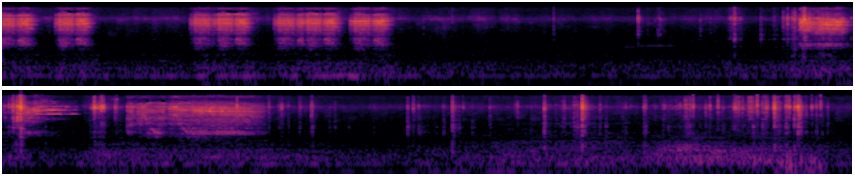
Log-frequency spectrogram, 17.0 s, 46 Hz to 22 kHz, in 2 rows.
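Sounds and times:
plastic toy parts clicking: 0:09.4 - 0:16.8.

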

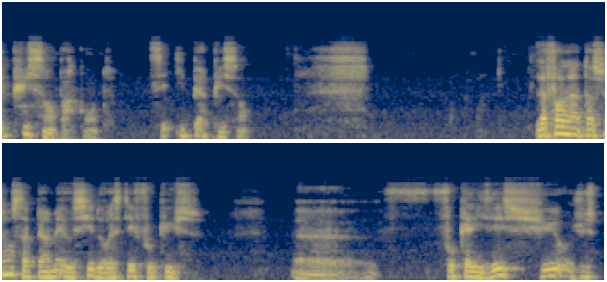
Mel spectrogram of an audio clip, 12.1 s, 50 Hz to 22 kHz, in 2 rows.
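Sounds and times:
man breathing in: 0:02.9 - 0:03.8, 0:08.3 - 0:08.8.

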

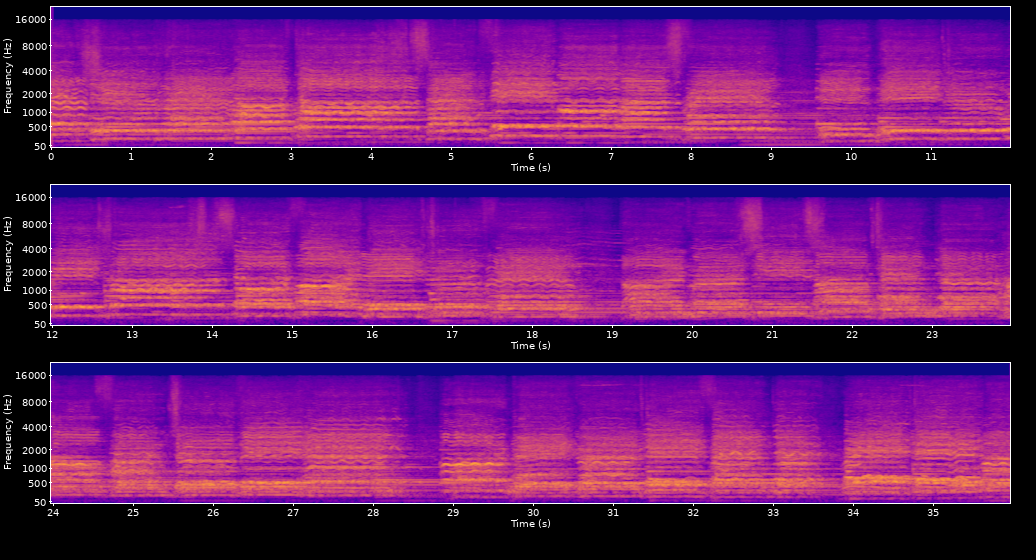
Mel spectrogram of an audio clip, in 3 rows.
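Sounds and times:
choir singing a hymn: 0:00.0 - 0:35.9.

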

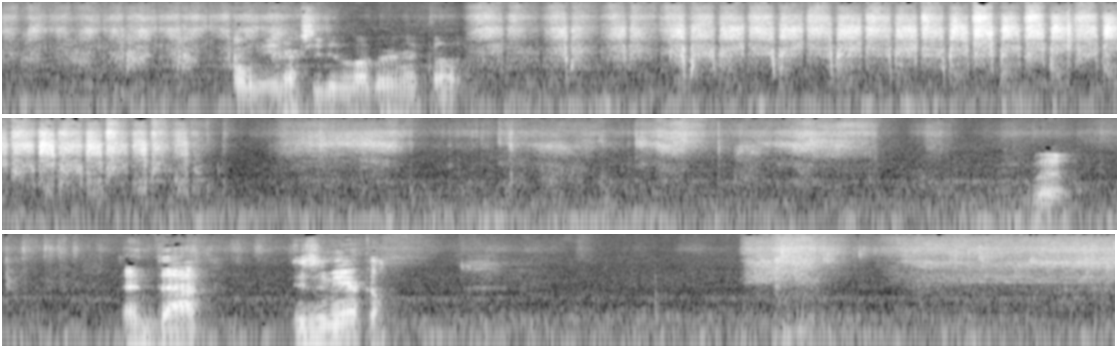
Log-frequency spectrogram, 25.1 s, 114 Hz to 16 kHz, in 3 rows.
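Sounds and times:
foam scrubbing wooden tabletop: 0:00.0 - 0:02.2, 0:03.5 - 0:09.8, 0:12.3 - 0:14.9.

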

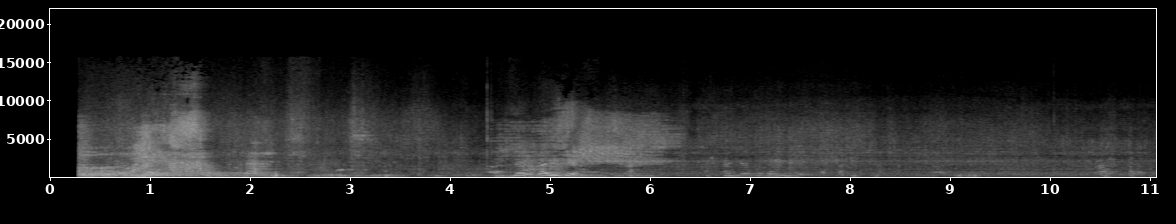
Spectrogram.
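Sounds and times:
water and air gushing from borehole: 0:00.3 - 0:11.0.

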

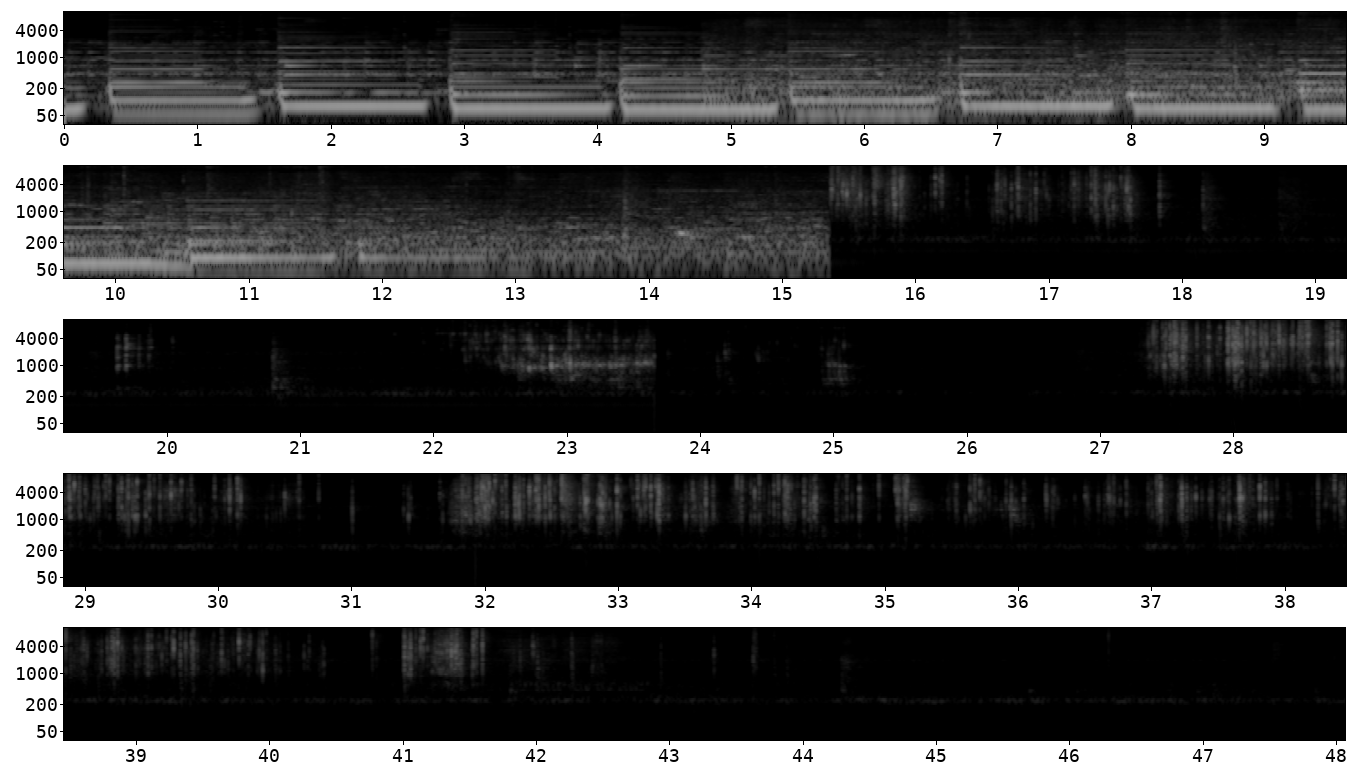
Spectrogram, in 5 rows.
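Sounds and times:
plastic wrapper crinkling: 0:15.3 - 0:18.1, 0:27.2 - 0:43.9.

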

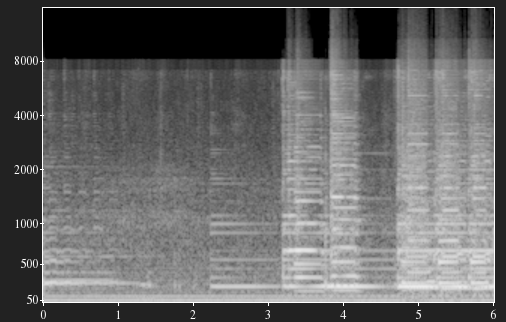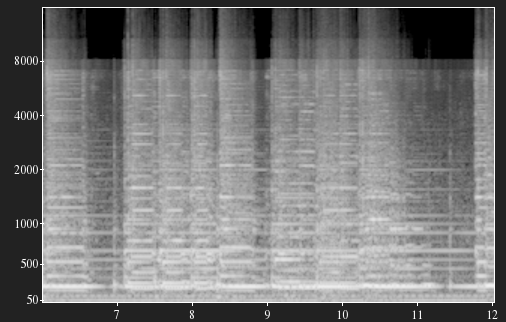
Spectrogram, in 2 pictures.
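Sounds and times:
long-necked lute plucked: 0:00.0 - 0:12.0.

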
